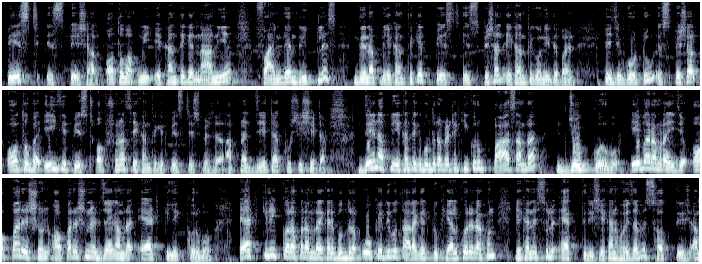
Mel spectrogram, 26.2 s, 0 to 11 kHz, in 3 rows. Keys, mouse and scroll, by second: 1.5 click, 3.1 click, 9.0 click, 10.4 click, 11.7-12.7 drag, 19.3 click.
